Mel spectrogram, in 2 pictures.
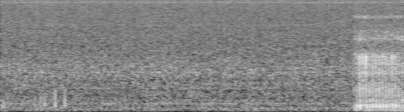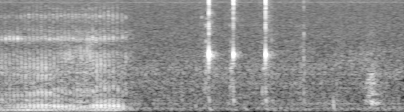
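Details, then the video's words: Bulldog snoring indoors: one long, low, rumbling snore breath lasting almost two seconds. It is followed by a few sharp clicking taps and a soft low hum. "Funniest snoring bulldog"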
